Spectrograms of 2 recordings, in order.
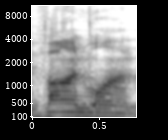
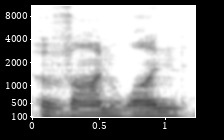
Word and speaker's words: Von Won: Undefeated by Von Juan let's talk about it so I'm currently editing the video I highly apologize I'm pretty sure his name is pronounced Von one not ju I for some reason I was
